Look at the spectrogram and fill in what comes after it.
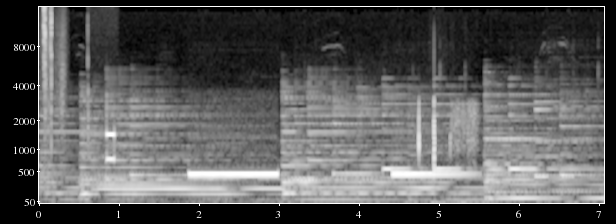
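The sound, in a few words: phone call ringing tone in Persona 4 Golden video game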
